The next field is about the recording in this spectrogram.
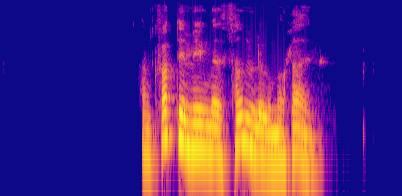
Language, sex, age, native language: Icelandic, male, 50-59, Icelandic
